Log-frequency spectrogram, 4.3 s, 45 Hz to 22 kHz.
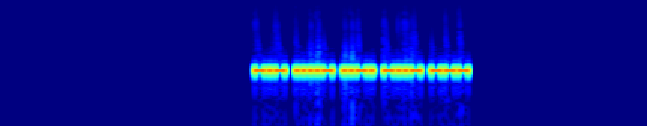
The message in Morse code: K4FXO

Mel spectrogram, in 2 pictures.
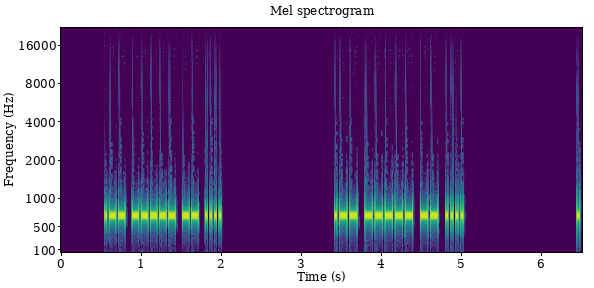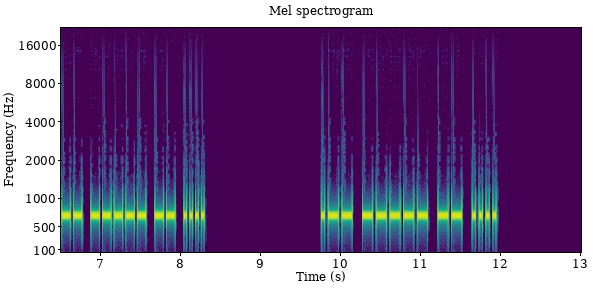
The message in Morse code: W0MH W0MH W0MH W0MH

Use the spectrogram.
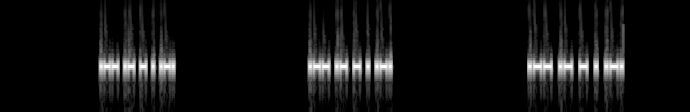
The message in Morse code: WATER WATER WATER

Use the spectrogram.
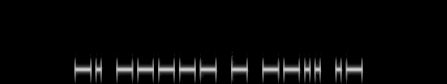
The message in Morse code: N0TZA

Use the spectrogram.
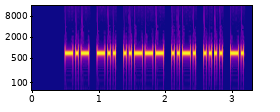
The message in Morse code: KD2FHN

